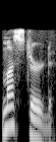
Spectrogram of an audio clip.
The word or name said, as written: mustard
